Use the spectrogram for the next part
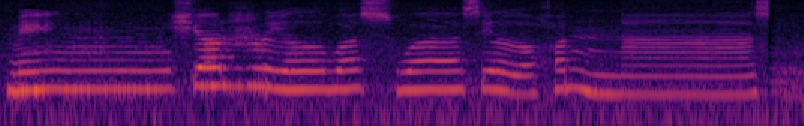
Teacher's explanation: menyamarkan nun atau tanwin menjadi seolah-olah dibaca eng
